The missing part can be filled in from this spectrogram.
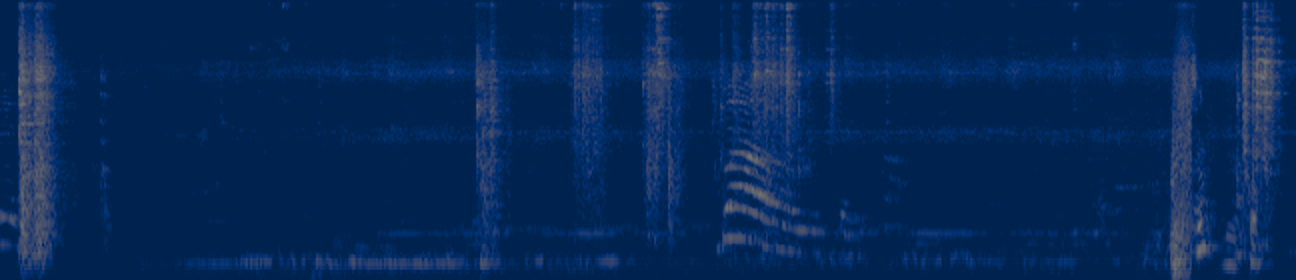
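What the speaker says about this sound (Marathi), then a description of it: "आता कढई घ्यायची." A metal kadhai and cooking utensils are picked up and knocked about in a home kitchen, giving scattered sharp clanks and scrapes among quieter stretches while a person talks.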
